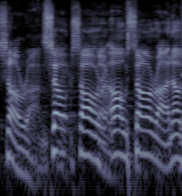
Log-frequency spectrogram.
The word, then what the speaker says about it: Sauron: so wherever you pronounce it how do you pronounce it it's sauron so sorry oh sorry no sorry i'm sorry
